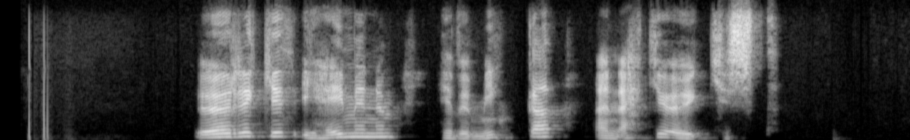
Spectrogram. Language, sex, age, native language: Icelandic, female, 60-69, Icelandic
